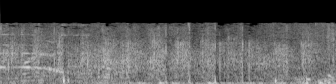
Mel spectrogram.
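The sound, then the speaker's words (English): Audience applause at a members' meeting fills the whole clip, loud dense clapping holding steady throughout with crowd voices mixed in. “Let's give them all a huge round of applause.”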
